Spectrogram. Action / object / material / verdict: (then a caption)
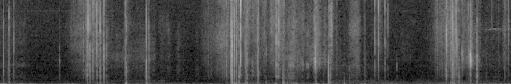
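scrape / paper pocket dictionary / paper / none. A small blue Oxford paper pocket dictionary is held in both hands while long nails grip and scratch its cover. The result is a close, dry texture of crinkling, scraping and tearing-like rustles, broken by sharp clicky taps and brief bright scratches.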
